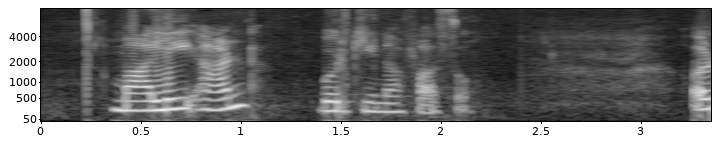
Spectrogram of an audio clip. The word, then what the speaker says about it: Burkina Faso: If you see Mali ke just niche you have the Burkina Faso border.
